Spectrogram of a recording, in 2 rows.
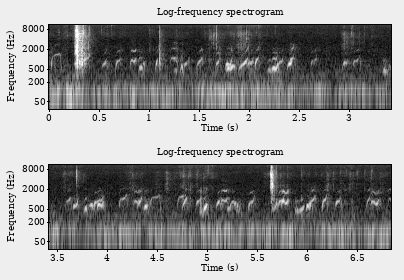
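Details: Five Natal spurfowl eat together in South Africa, 2024, keeping up a busy, rhythmic chatter of short low clucks, many per second, with two sharp snapping clicks and faint pecking sounds.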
